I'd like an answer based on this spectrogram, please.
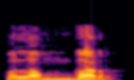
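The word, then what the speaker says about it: plumber: जैसे बहुत सारा वर्ड सुना होगा, हम बोलते हैं प्लम्बर, प्लम्बर नहीं प्लम्बर, बी होता है साइलेंट, प्लम्बर, प्लम्बर नहीं प्लम्बर।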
